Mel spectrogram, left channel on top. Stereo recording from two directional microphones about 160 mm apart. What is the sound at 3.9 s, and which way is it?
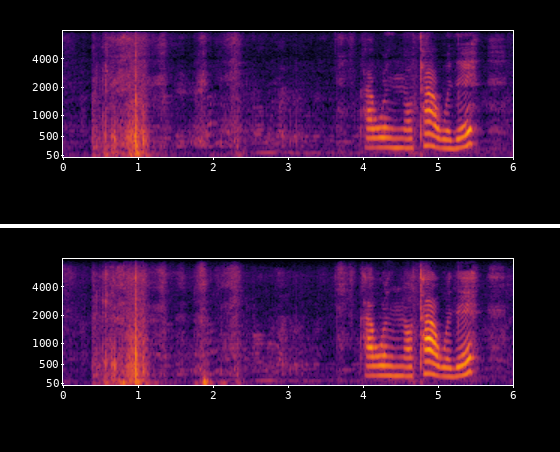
Speech, 30° right (ahead or behind).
